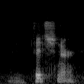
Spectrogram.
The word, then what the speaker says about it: Fichtner: Fichtner.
